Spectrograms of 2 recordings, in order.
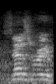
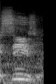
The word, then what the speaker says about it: Cesare: Cesare Borgia, or you can say Caesar. However, some people pronounce it different.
